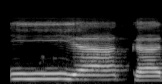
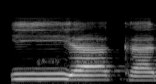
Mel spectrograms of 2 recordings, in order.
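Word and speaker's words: إِيَّاكَ: Iyaka na'budu wa iyaka nasta. Iyaka na'budu wa iyyaka nasta. Ibu Eka. Ibu Eka sebenarnya sudah bagus bacanya. Hanya saja Ibu kadang hilang fokus saat membaca iyaka.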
